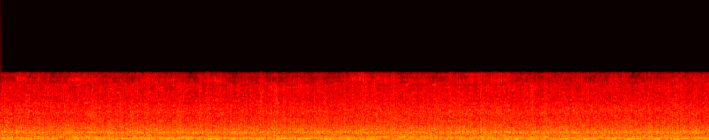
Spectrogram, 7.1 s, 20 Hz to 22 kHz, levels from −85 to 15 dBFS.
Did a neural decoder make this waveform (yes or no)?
yes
